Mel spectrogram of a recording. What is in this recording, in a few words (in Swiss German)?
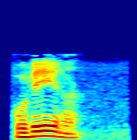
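"browiere", Alsatian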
